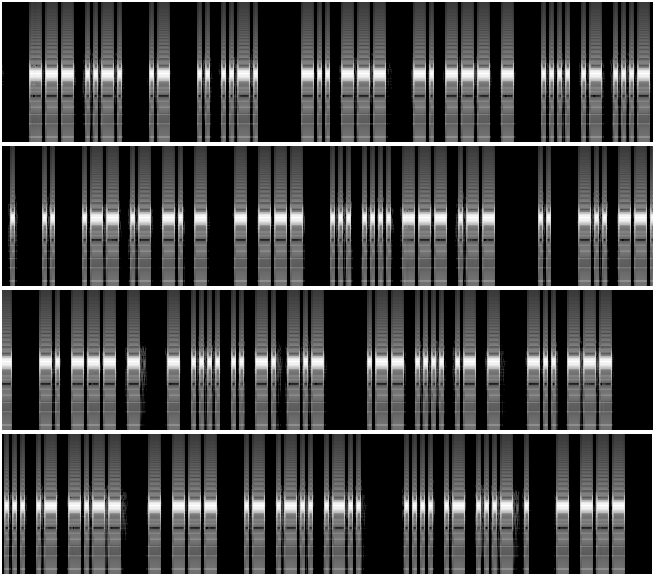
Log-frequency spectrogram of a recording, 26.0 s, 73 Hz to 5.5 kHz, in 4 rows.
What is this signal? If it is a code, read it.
Morse code, heard as a keyed tone, about 30 wpm, 600 Hz. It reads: OF A IF DO NOT HAVE I WANT TO SHOW I DO NOT THINK WHAT DO SAY TO ALL HAVE TO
